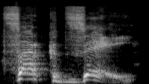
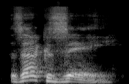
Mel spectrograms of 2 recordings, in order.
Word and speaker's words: Zirkzee: La pronuncia di Zirkzee è Zarkzee, con le Z molto leggere, se mi interessa tantissimo. Allora, Zee è una E, quella là, perché è una E al contrario. Z leggere. Zarkzee.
